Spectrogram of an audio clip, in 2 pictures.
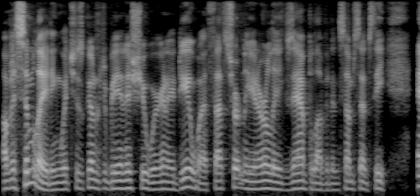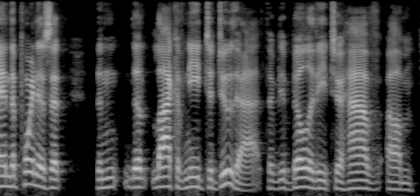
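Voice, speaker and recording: Older guy hosting a podcast, lots of restarts and ums, mid pitch. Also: a little mellow. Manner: halting, many restarts and fillers. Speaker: podcast host. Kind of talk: interview conversation.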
